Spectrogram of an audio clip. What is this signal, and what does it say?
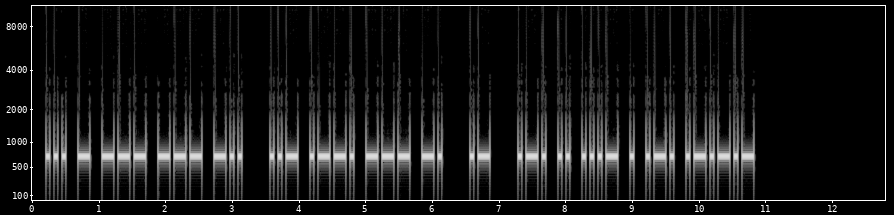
Morse code, heard as a keyed tone, about 20 wpm, 700 Hz. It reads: STOOD UPON A RIVER.
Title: Sentences from Top 1100 Words 20wpm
